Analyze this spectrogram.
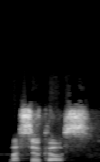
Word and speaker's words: Masuecos: i'm pronouncing your last name correctly so you pronounce it for me masukos okay good i am saying it correctly i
